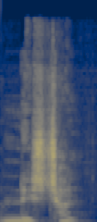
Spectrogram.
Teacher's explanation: अब विसर्ग के बाद आ गया छ तो यह भी तालुष स बन गया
